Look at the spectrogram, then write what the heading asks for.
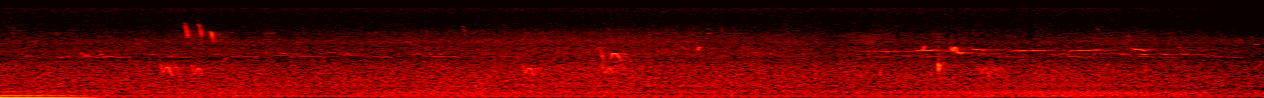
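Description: Steady outdoor hiss with birds calling: scattered short high chirps, and a thin warbling call near the end. Background music fades out in the first second.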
